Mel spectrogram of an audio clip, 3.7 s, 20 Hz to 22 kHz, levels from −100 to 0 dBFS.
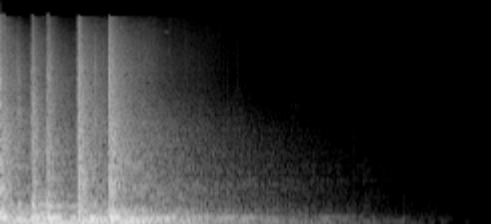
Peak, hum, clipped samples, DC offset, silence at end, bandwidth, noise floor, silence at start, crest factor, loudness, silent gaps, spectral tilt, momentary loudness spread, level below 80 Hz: -2 dBFS; none; under 0.1%; under 0.1%; 1.95 s; 16 kHz; -79 dBFS; 0 s; 20 dB; -18 LUFS; none; -6 dB/octave; 18 LU; -26 dBFS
